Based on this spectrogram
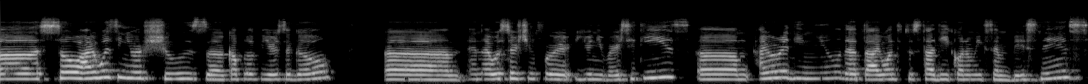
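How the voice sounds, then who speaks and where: A woman's high-pitched voice with a Romanian accent, a moderate pace and fairly even intonation. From Romania, Bucharest. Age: 20s. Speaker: university student. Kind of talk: informational presentation. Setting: online video call.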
